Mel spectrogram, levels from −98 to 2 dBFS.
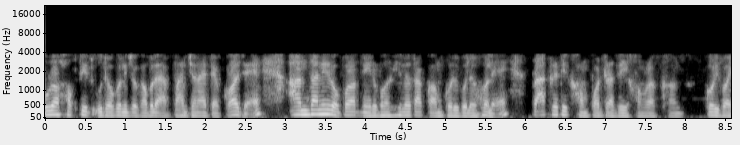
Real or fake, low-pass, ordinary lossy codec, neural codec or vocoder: fake; 3.6 kHz; none; codec, 44.1 kHz, 7.8 kbps, DAC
